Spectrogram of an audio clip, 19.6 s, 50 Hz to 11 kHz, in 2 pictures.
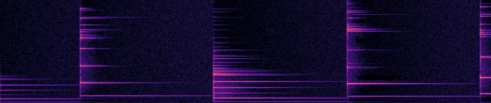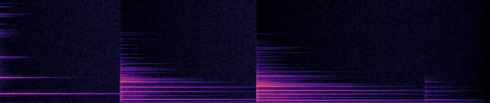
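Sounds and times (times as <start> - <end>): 
bells ringing: 1.6 - 17.2.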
